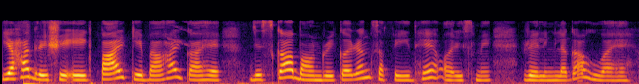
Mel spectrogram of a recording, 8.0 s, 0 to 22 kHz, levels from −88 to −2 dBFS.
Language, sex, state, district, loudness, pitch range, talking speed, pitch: Hindi, female, Jharkhand, Ranchi, -18 LUFS, 205-260 Hz, 150 wpm, 220 Hz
